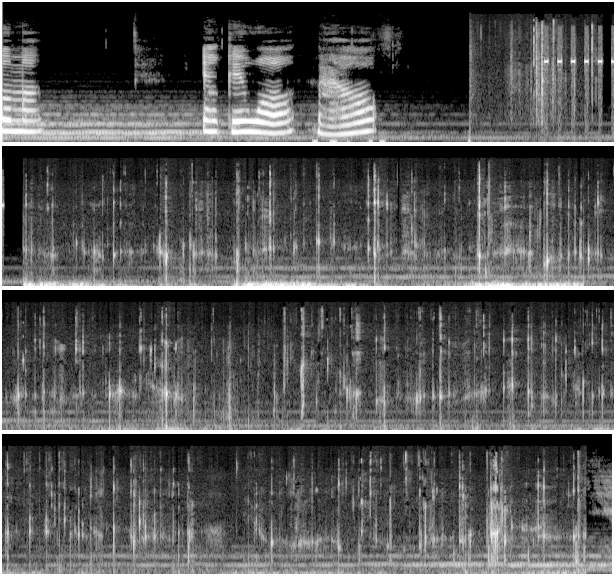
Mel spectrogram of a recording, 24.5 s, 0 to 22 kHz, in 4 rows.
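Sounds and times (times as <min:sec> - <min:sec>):
speech: 0:02.0 - 0:03.9
person eating a lollipop: 0:06.3 - 0:24.4.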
